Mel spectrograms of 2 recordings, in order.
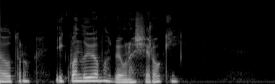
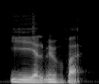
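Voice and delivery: ordinary talk

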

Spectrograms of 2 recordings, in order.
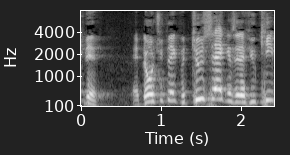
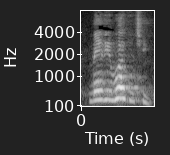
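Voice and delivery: doubtful softer tone; 6 dB quieter than usual. Retold or imitated. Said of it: "You know what the woman said?".

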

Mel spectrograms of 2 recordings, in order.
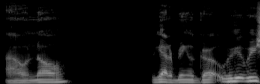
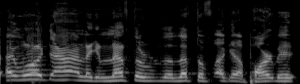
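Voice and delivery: ordinary delivery

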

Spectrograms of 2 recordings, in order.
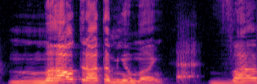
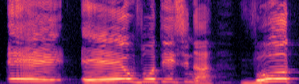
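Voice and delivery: louder, higher threat; angry threat; 3 semitones higher, 5 dB louder than usual. Acted. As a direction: shout the warning. Sabino threatens the brother-in-law.

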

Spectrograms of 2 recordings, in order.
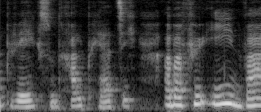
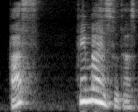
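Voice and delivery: loud, high, startled retort; sharp indignant demand; indignant challenge; 7 semitones higher, 9 dB louder than usual. Acted. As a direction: fire the question back at him. Ben whirls round and challenges.

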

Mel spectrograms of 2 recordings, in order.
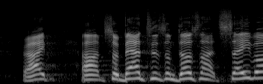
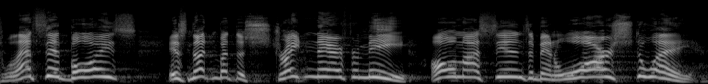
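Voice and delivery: higher-pitched movie convert crowing to his buddies; Delmar; 5 semitones higher than usual. Retold or imitated. Newly baptized man telling his boys he's saved, elated mock proclamation. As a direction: proclaim it high, stretching the last words out.

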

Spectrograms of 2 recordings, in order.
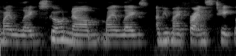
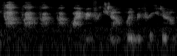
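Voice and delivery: breathless frantic whisper under the breath; whispered inner freak-out at a concert; panicked whisper; 13 dB quieter, much faster than usual. Retold or imitated. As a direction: hiss it to yourself in rising panic. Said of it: "I'm like".

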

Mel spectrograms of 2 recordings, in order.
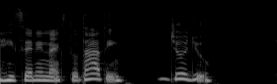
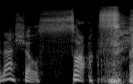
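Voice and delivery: slow, dismissive drawl; sulky dismissal; much slower than usual. Retold or imitated. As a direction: drag it out like an annoyed kid. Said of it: "she's like".

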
